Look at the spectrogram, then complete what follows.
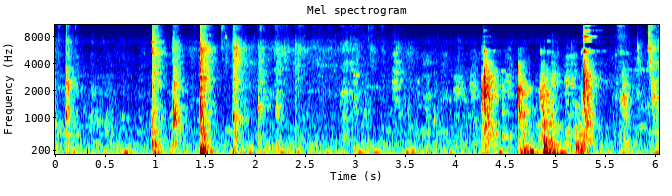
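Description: Light thuds and taps of a small football being nudged and bounced along concrete by a playing dog. A few knocks come early, then a quicker run of them near the end.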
